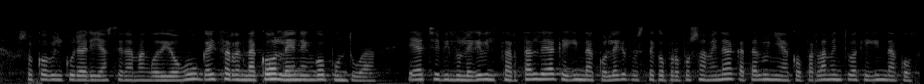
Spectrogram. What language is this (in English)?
Basque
